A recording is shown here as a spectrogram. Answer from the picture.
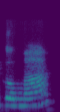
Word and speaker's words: Goma: Et je voudrais réitérer ici la complexité de l'exil qu'on a retrouvé chez Paul Goma. Cette fois, j'ai prononcé à la manière française, mais nous qui savons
